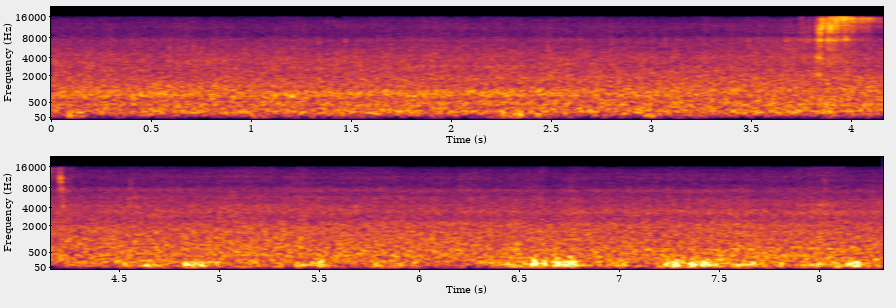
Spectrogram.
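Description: Steady hiss of flowing river water, with a brief high hiss about four seconds in and low wind rumbles on the microphone near the end.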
